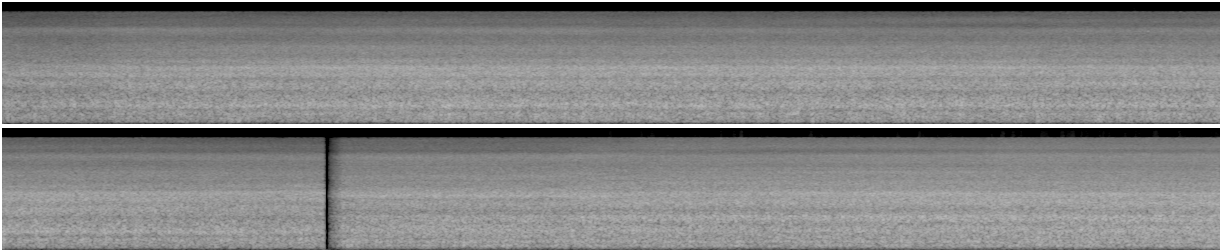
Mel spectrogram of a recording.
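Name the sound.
Pungbunga waterfall in Tompobulu, Maros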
